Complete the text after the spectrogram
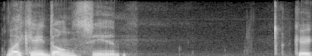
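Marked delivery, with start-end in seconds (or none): none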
